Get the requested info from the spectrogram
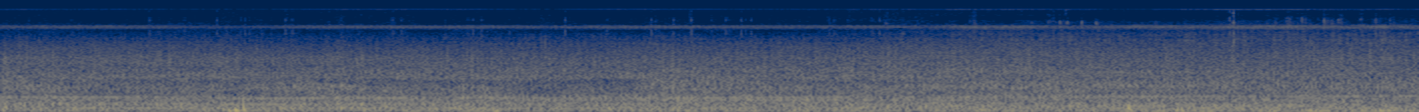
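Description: Steady running noise of a moving vehicle: a low rumble and hiss, with a faint whine that slowly rises in pitch.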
